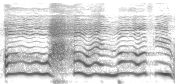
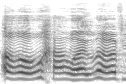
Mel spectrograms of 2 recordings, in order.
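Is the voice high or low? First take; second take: high; low. First: It is said in a high voice. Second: It is said in a lower voice.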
